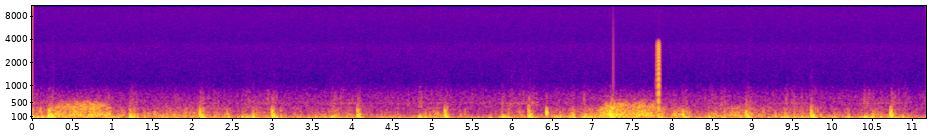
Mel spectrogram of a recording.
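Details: Male heartbeat heard on auscultation: normal heart sounds.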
